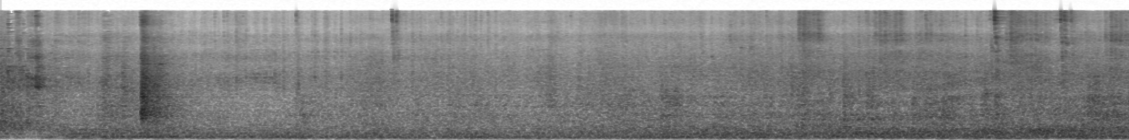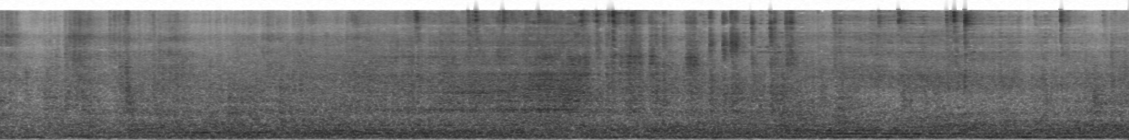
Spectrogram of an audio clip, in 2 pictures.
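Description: Double-stack intermodal freight train's well cars rolling past: a steady rumble of steel wheels on the rails that grows louder, with a few sharp clicks.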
